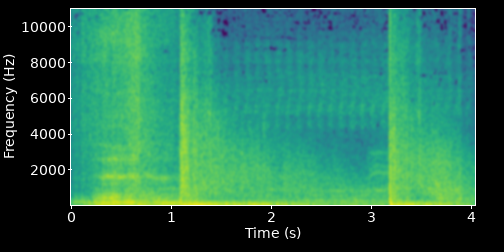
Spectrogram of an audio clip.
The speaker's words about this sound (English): Buckland's Rangers fire on the helpless family.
